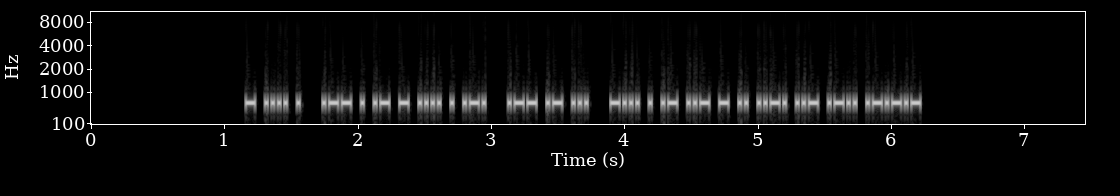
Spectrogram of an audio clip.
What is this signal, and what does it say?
Morse code, heard as a keyed tone, about 50 wpm, 700 Hz. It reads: THE WEATHER WAS BEAUTIFUL.
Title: Sentences from Top 1000 Words - Review Part 5 - 50wpm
